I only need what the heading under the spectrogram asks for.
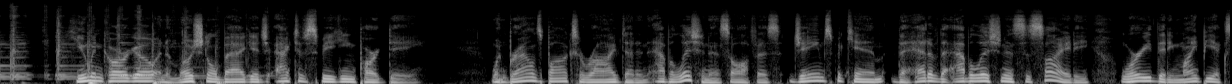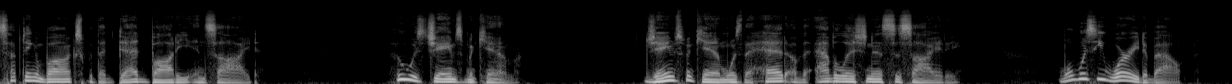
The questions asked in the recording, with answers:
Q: What was he worried about?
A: He was worried that he might be accepting a box with a dead body inside.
